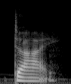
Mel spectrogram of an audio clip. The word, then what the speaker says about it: do I: 这里 do I 可以把它读成 die, die.How do I address you? How do I address you? Address, A-D-D-R-E-S-S, 名词可以表示地址，动词可以表示称呼某人。How do I address you?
